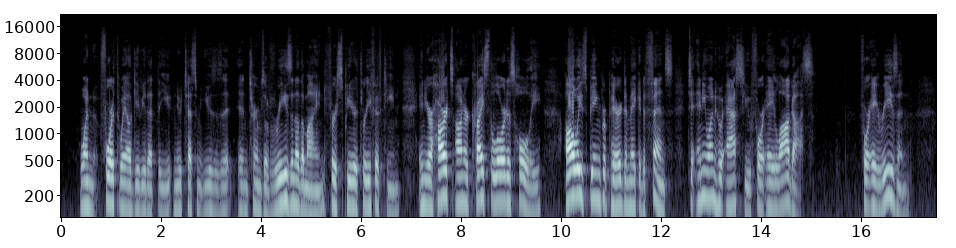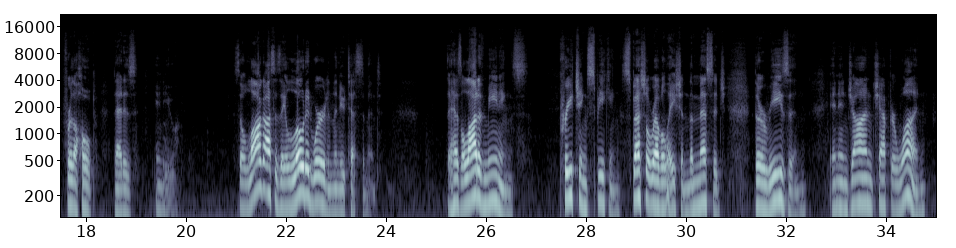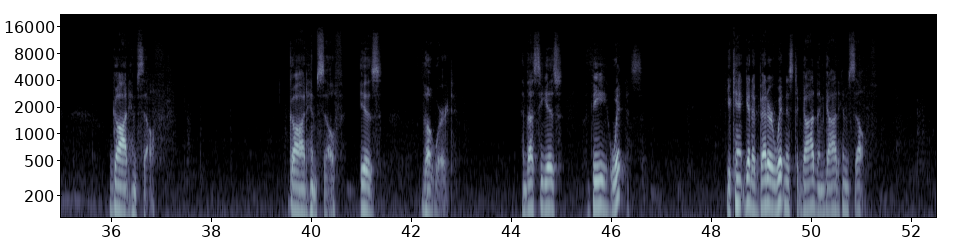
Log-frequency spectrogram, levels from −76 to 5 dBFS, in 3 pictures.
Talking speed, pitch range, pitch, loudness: 125 wpm, 100-150 Hz, 130 Hz, -18 LUFS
